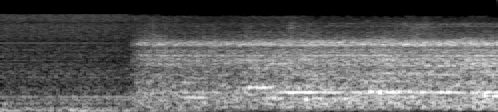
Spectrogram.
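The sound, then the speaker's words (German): Busy ambience of Stuttgart main railway station in the morning, with a steady rumble of trains, a high metallic squeal and faint tonal whines rising after a moment, no voices standing out. “Hauptbahnhof Stuttgart heute Morgen.”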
